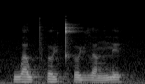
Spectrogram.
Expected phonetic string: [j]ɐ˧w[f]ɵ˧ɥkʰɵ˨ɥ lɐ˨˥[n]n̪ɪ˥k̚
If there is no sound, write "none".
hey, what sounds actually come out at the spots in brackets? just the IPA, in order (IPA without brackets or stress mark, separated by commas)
w, pʰ, ŋ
